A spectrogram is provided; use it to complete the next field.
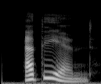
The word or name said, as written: at the end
